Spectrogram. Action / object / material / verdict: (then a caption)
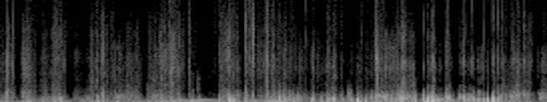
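scrape / foam microphone windscreen / foam / none. Long painted nails scratch and tap on top of two black foam windscreens fitted on upright microphones. The result is a dense, continuous stream of soft, muffled crunching and crinkling with quick thumps, heavy in low tones and with very little brightness.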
